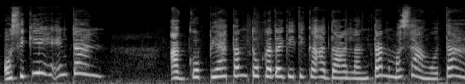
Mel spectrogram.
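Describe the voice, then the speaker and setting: Woman as a very high-pitched whiny schoolgirl. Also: expressive, moderate pace, a bit bright. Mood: bored, complaining. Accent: Filipino. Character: lazy young daughter, whiny schoolgirl student. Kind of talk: Filipino radio drama acting.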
